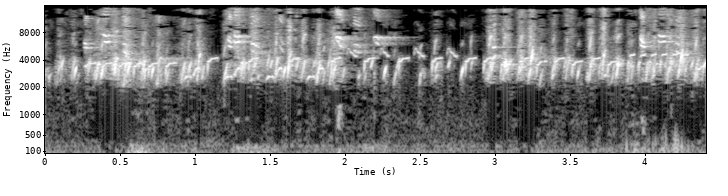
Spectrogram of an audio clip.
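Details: European goldfinch song played to captive goldfinches for song training during the moult: dense, rapid twittering and buzzy trills, high and bright, in three long bursts separated by short breaks, with sharp liquid chirps mixed in.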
